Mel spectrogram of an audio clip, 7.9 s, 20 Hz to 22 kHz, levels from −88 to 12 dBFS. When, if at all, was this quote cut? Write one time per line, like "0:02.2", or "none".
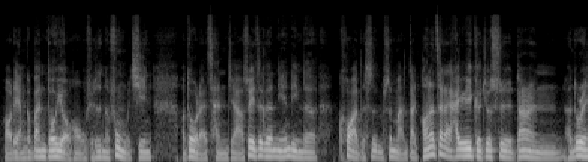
0:05.6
